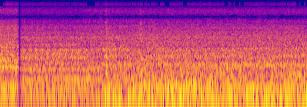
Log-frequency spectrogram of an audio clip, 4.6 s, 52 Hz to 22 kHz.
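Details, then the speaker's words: 2006 Toyota Highlander 3.3L with coolant leak, sat a few days, head gasket doubted: smooth even idle with AC on and steady rush of both cooling fans, no knocks or misses; fans working properly. "the air conditioner on and both the fans come on so those seem to be working properly"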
